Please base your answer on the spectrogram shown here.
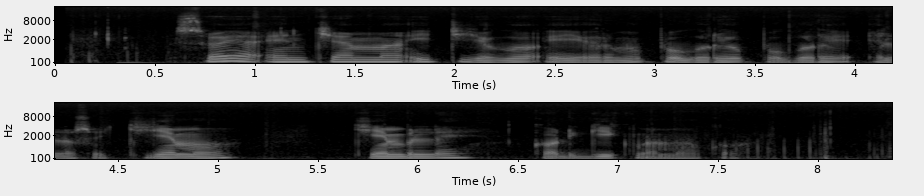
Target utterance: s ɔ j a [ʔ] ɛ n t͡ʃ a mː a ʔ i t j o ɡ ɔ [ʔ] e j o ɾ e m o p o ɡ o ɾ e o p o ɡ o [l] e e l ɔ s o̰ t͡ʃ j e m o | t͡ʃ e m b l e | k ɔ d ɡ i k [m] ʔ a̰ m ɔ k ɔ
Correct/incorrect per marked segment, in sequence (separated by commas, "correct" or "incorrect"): correct, correct, incorrect, correct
